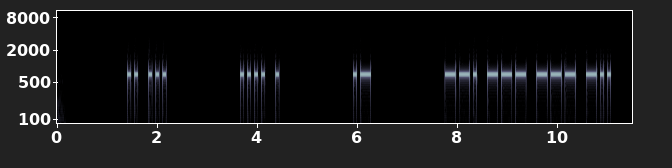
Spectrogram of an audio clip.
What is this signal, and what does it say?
Morse code, heard as a keyed tone, about 17 wpm, 700 Hz. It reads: IS HE A GOOD
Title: 3x Word-Spacing - Sentences from Top 200 Words - 17wpm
